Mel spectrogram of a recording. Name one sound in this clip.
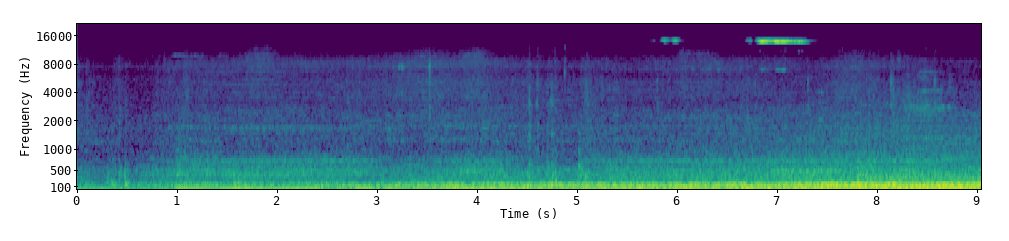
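A car engine speeds up as the car pulls away and rumbles louder.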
